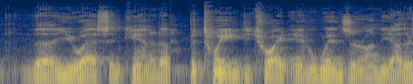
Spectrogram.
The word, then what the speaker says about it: Detroit: conquered it the British left and we've always pronounced it Detroit that happens all the time now the point is well that's just how we pronounce it but if a French person comes over and says date wha I don't get bent out of shape over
